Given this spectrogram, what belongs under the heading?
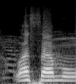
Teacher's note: অ মাদ্দা এক আলিফ পরিমাণ, মিমকে টান দিয়ে পড়তে হবে। ওয়াসামু, দালের উপরে জাবার হারাকাত, তাড়াতাড়ি পড়তে হবে।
